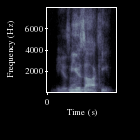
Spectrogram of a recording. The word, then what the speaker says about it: Miyazaki: Did I say it right? – Miyazaki. – Miyazaki. Mm-hmm. Oh, see, nope. Miyazaki films.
